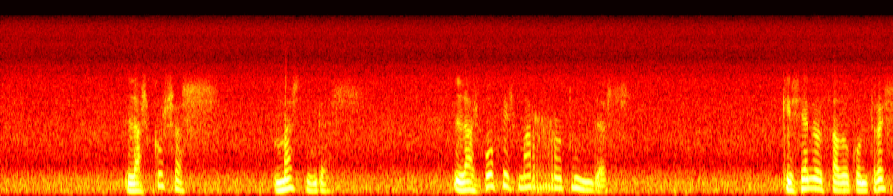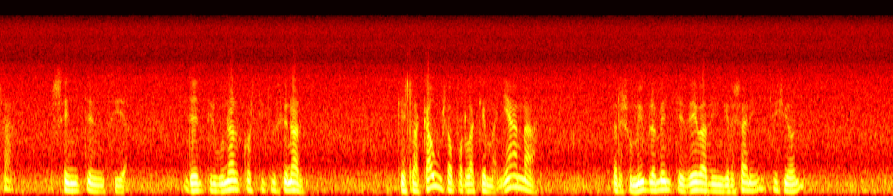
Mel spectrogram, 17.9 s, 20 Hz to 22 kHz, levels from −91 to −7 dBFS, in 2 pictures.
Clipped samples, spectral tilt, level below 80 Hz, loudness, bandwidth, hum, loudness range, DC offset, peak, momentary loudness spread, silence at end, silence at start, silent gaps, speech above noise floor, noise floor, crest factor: under 0.1%; -8 dB/octave; -68 dBFS; -18 LUFS; 15 kHz; none; 4 LU; under 0.1%; 0 dBFS; 20 LU; 0 s; 0 s; none; 19 dB; -36 dBFS; 18 dB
